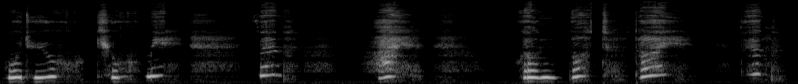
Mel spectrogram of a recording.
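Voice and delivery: put-on high, slow tearful old woman's plea; a frail old woman daring to hope, near tears. A narrator's reading. Sick old woman tearfully asking the healer if she'll live.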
